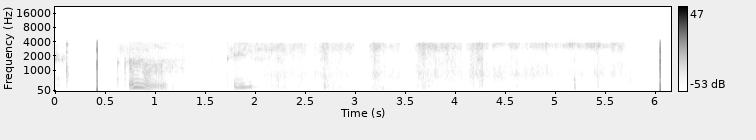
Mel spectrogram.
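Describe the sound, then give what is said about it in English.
Someone blows their nose: a loud honking burst, then a string of softer, snuffly, breathy blows. Sharp clicks mark the start and end. “I gotta blow my nose.”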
